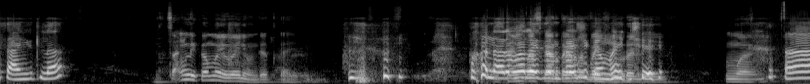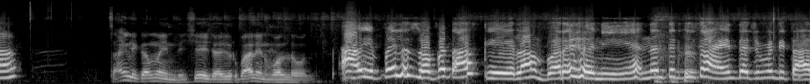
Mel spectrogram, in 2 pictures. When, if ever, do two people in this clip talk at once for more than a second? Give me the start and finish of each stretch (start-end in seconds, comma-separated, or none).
5.1-6.5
